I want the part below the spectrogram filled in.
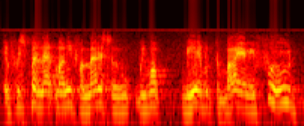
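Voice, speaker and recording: An actor playing a hard-luck, slyly hinting telegram messenger with a hesitant, plaintive manner in a vintage broadcast comedy. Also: male voice, on the high side, fairly quick, lightly acted. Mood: woeful. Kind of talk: 1960s broadcast comedy acting. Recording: dull vintage broadcast, loud audience, heavy noise.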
